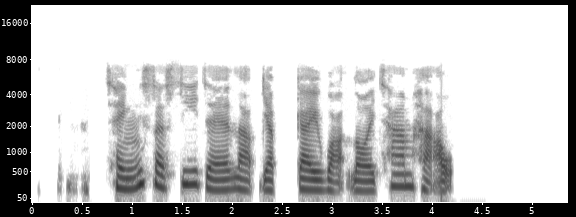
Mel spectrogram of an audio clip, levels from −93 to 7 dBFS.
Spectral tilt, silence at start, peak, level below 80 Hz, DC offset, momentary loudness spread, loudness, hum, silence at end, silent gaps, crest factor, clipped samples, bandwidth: -5.5 dB/octave; 0.35 s; -6 dBFS; -64 dBFS; under 0.1%; 5 LU; -24 LUFS; none; 1.15 s; 0.60-0.73 s, 2.45-2.64 s; 20 dB; under 0.1%; 7.4 kHz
